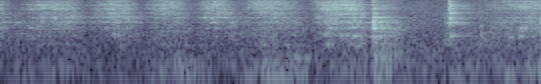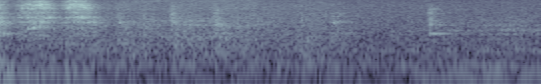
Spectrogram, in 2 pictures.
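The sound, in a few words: filing down an ivory blank for a guitar fret nut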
